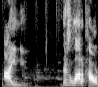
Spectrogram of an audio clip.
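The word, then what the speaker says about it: INIU: from a company that is spelled i n IU and uh they say that that is pronounced IU there's a lot of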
